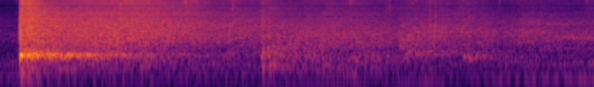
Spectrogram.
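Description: A person plunging into a swimming pool: one loud splash just after the start, then churning water dying away over about three seconds, with a smaller splash about two seconds in.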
